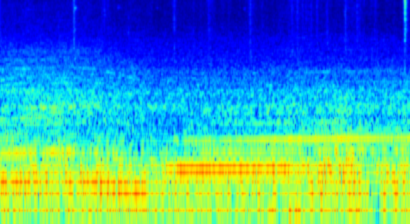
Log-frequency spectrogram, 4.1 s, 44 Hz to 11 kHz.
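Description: A high-mileage Porsche 996 is heard from inside while being driven, its engine a loud, steady drone with a sustained whirring tone and road rumble, holding an even note throughout with no voices.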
